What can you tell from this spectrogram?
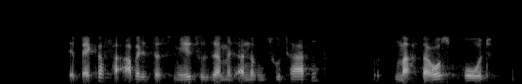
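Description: Nothing stood out as a technical fault on listening.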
